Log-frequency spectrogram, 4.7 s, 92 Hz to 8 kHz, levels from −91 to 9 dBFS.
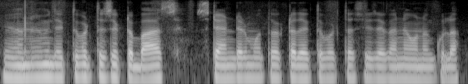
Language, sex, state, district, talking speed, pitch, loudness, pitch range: Bengali, male, Tripura, West Tripura, 165 wpm, 125 Hz, -19 LUFS, 120-130 Hz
